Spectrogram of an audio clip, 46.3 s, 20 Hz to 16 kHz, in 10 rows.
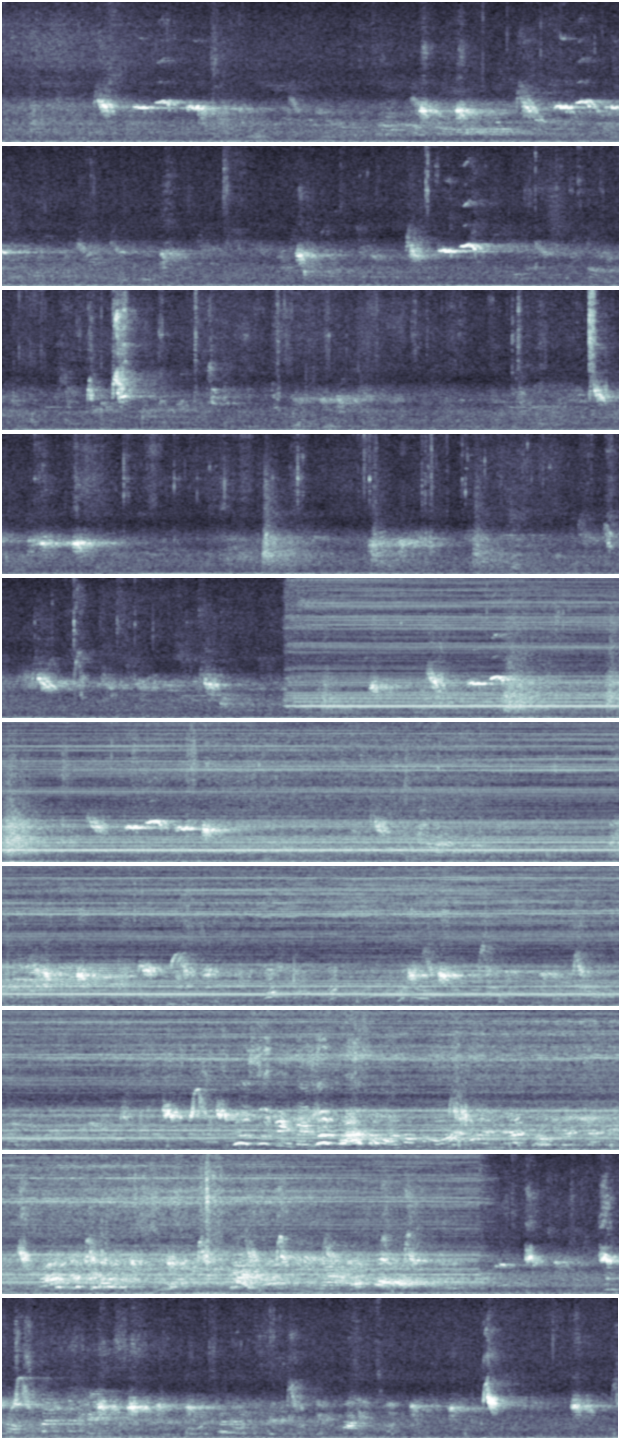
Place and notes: Yuan Ze University, Taoyuan County - Sit in the smoking area
Traffic Sound, Birds singing, Students voice chat, Binaural recording, Zoom H6+ Soundman OKM II
Taoyuan County, Bade City, 元智三館, 9 December 2013, 16:13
